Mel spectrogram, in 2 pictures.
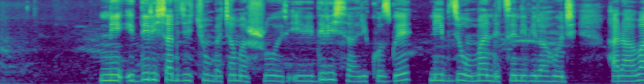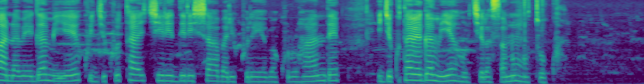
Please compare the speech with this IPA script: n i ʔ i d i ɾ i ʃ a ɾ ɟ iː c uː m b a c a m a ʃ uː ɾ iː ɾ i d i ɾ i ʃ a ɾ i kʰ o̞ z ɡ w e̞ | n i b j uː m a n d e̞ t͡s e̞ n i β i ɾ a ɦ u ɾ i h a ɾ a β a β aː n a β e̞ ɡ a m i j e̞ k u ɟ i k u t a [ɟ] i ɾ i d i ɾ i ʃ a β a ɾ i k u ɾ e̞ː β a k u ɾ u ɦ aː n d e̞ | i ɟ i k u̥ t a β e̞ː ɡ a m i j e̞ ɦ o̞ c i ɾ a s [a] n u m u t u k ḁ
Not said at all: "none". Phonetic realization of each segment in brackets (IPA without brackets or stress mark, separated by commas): c, a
